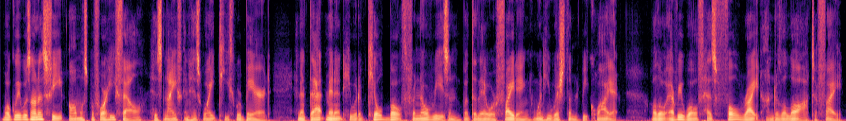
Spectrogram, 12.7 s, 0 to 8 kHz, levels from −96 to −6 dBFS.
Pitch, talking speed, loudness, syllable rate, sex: 90 Hz, 245 wpm, -20 LUFS, 6.1 syllables/s, male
